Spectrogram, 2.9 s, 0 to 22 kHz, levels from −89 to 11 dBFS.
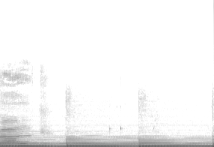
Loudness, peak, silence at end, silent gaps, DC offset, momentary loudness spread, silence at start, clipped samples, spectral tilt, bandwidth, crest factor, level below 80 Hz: -34 LUFS; -18 dBFS; 0 s; none; under 0.1%; 4 LU; 0 s; under 0.1%; -9 dB/octave; 11.5 kHz; 14 dB; -60 dBFS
